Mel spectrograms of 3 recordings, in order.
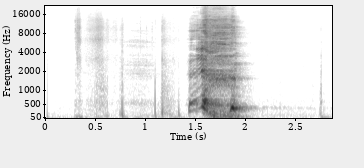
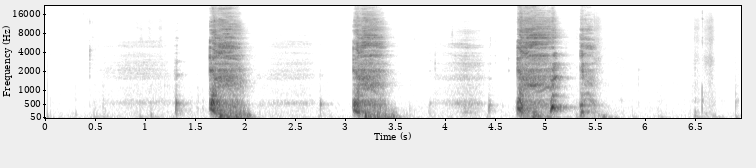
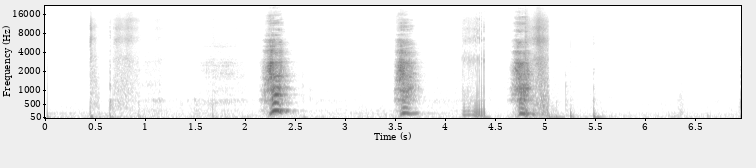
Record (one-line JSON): {"cough_length": "2.9 s", "cough_amplitude": 6073, "cough_signal_mean_std_ratio": 0.27, "three_cough_length": "7.0 s", "three_cough_amplitude": 3306, "three_cough_signal_mean_std_ratio": 0.31, "exhalation_length": "7.0 s", "exhalation_amplitude": 844, "exhalation_signal_mean_std_ratio": 0.27, "survey_phase": "beta (2021-08-13 to 2022-03-07)", "age": "45-64", "gender": "Female", "wearing_mask": "No", "symptom_sore_throat": true, "symptom_abdominal_pain": true, "symptom_onset": "4 days", "smoker_status": "Ex-smoker", "respiratory_condition_asthma": false, "respiratory_condition_other": false, "recruitment_source": "REACT", "submission_delay": "1 day", "covid_test_result": "Negative", "covid_test_method": "RT-qPCR", "influenza_a_test_result": "Negative", "influenza_b_test_result": "Negative"}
